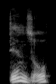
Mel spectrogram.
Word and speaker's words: Denzel: Denzel Washington which his first name is actually pronounced Denzel if you ever listen to him um and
